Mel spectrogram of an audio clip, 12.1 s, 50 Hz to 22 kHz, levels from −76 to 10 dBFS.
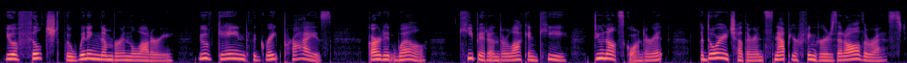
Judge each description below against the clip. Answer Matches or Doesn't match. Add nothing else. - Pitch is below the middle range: Doesn't match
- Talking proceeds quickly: Doesn't match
